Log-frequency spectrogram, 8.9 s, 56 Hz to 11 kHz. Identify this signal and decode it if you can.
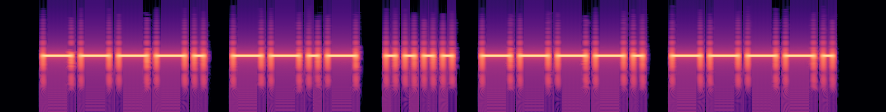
Morse code, heard as a keyed tone, about 13 wpm, 800 Hz. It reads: 9QH99
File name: LEZIONI / 7 GF9Z / 7 GF9 12wpm 2319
